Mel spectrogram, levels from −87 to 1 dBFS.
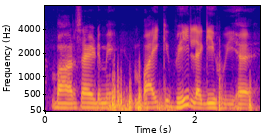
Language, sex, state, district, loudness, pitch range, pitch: Hindi, male, Uttar Pradesh, Lucknow, -16 LUFS, 120-130 Hz, 125 Hz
